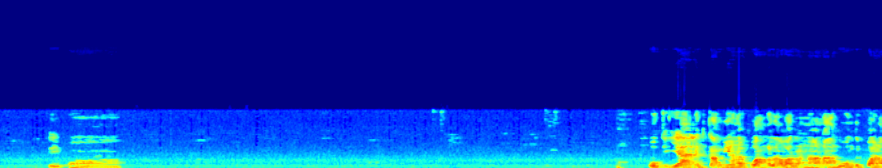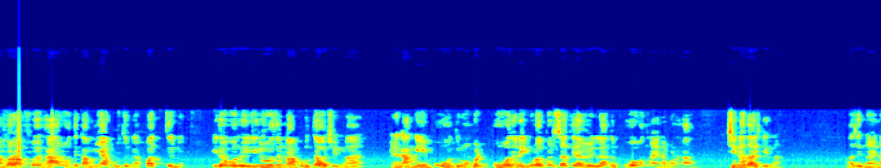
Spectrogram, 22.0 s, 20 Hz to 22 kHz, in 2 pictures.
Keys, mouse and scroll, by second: 0.7 alt+a, 3.4-4.0 scroll down 3, 8.2-9.3 scroll down 2, 9.3 scroll down 1, 11.2-14.8 scroll up 12, 14.8-18.4 drag, 18.4 scroll down 3.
